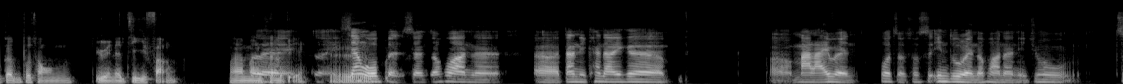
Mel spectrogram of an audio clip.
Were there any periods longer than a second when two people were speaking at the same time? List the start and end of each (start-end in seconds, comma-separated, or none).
2.5-3.8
